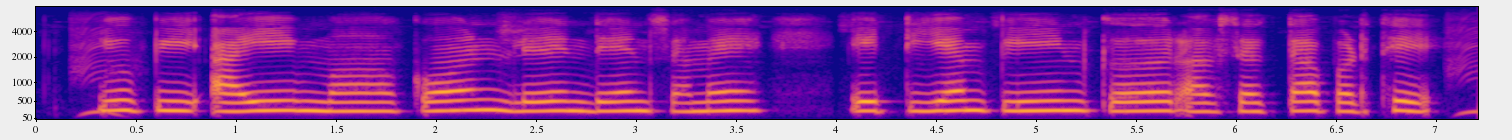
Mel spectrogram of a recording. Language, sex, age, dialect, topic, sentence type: Chhattisgarhi, female, 18-24, Northern/Bhandar, banking, question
